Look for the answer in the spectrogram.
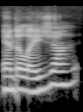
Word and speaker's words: Andalasia: Andalasia, isn't that it? – Yeah.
